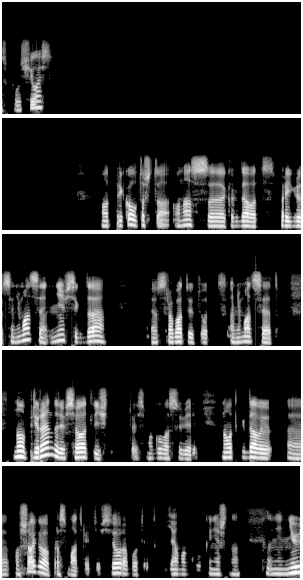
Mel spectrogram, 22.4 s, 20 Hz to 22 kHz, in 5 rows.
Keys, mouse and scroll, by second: 1.3 alt+a, 6.7 Escape, 15.2 Right, 15.5-20.3 Right, 20.3-21.8 Left.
